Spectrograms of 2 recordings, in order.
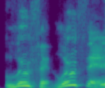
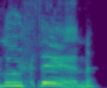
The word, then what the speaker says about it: Luthen: How do you pronounce Luthen? – Luthen. – Yeah, it's kind of like Luther, but with an N. – Luthen.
